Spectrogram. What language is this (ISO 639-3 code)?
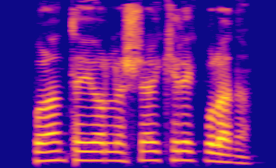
uzb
